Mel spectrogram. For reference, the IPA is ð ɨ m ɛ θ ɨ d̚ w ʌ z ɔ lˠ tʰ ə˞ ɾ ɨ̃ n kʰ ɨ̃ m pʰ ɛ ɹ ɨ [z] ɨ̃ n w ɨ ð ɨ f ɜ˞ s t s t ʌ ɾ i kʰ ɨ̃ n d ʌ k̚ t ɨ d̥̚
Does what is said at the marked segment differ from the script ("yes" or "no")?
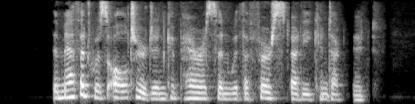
yes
